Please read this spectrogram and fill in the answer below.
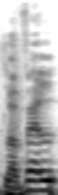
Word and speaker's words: clavel: we can see director clavel which will keep its position from game to game only changing its attire its name clavel comes from the flower carnation which is pronounced clavel in spanish and it is a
